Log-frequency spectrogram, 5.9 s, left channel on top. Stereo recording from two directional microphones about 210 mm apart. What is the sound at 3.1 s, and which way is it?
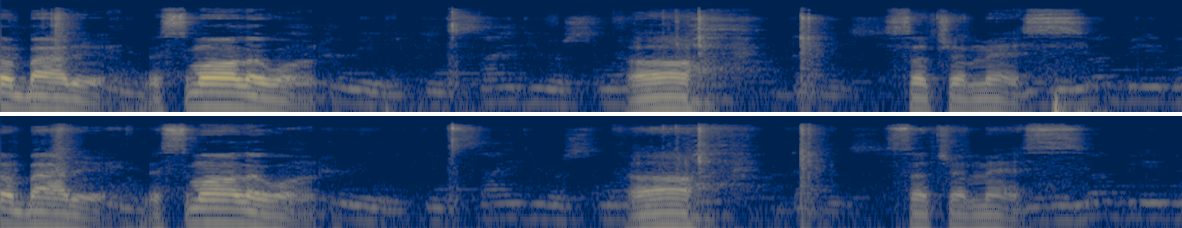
Speech, centre (ahead or behind).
